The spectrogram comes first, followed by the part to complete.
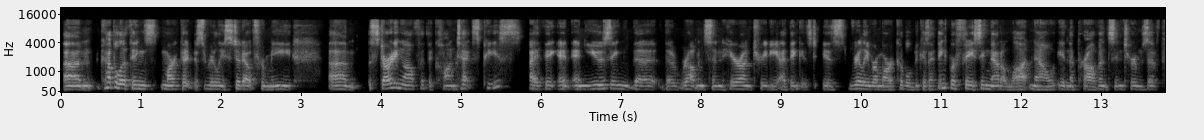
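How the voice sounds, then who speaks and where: Panel moderator, female, gravelly and narrow-ranged, appreciative tone, lots of "um". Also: low voice, fairly even intonation. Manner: warm, appreciative, halting with fillers. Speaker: forum moderator.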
